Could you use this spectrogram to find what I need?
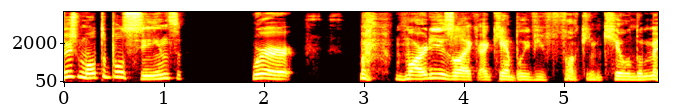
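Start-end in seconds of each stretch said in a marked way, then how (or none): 4.2-6.0 put-on upset outburst. Recapping a film's scenes, the speaker acts out Marty's outburst, imitating upset Marty. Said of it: "Speaking of being upset".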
